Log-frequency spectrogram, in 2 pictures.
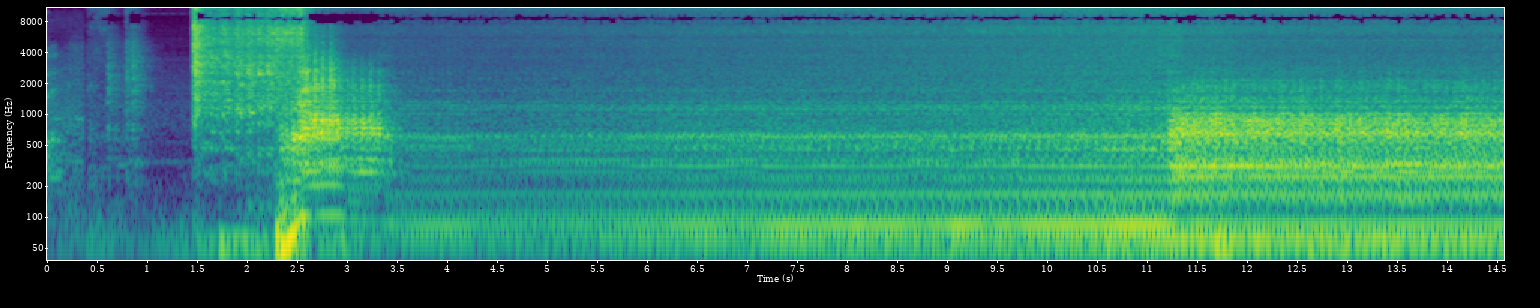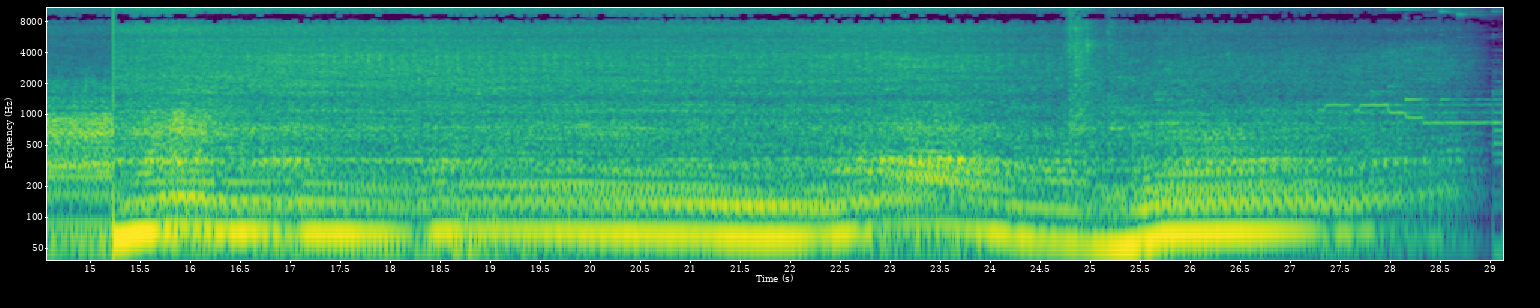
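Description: Shelby GT350's 5.2-litre flat-plane-crank V8 starting with a brief loud flare about two seconds in, then idling. About fifteen seconds in the exhaust is switched to sport mode and the idle suddenly becomes much louder and deeper. It swells twice more near the end.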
